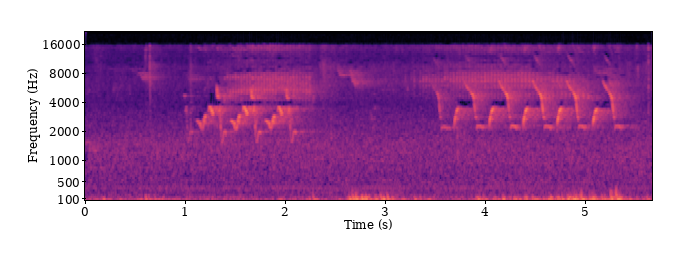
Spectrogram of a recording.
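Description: Two runs of quick, repeated rising bird chirps from a songbird, over a low, gusty rumble of wind on the microphone that swells twice.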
